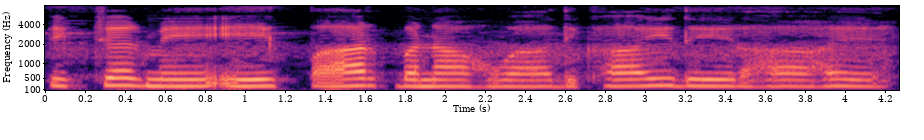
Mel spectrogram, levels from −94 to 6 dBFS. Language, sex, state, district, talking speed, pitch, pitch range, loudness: Hindi, female, Uttar Pradesh, Lucknow, 140 wpm, 230 Hz, 225-235 Hz, -18 LUFS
